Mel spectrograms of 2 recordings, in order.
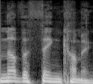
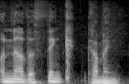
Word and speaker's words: another think coming: You got another think coming. No one says that. No one says it because they're wrong.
